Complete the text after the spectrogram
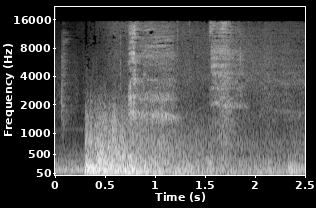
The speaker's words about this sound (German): Lieber Gott, will das Gewitter denn niemals weiterziehen? Hört sich ehrlich gesagt nicht so an.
